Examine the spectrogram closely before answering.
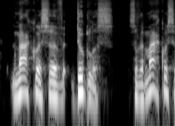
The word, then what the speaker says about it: Marquis: the Dukes of Douglas and the Marqu Marque Marquest, whatever you want to call it. I got bollocked by somebody for that the other week, pronouncing it wrong. the Marquis of Douglas.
